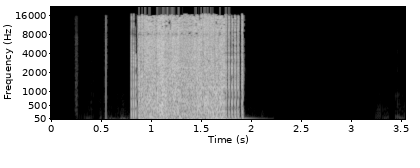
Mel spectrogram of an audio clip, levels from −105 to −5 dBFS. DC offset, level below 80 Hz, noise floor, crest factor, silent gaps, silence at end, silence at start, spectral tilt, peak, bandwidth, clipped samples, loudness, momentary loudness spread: under 0.1%; -46 dBFS; under -90 dBFS; 20 dB; none; 1.6 s; 0.85 s; 0 dB/octave; 0 dBFS; over 20 kHz; under 0.1%; -13 LUFS; 12 LU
